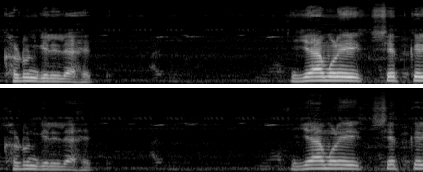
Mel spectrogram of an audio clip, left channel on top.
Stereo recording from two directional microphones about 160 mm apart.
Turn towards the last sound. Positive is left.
turn(degrees=20)  # may be behind; listen again after turning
